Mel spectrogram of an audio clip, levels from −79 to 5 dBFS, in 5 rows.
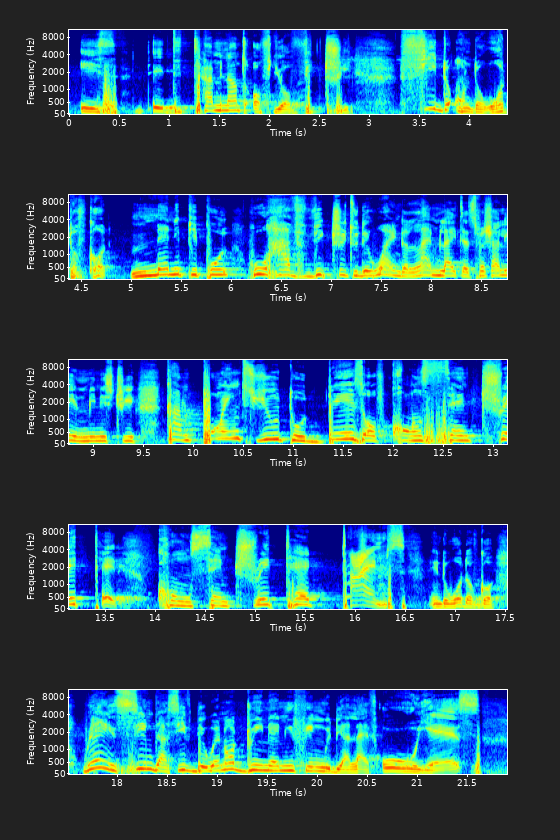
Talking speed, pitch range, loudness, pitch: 150 wpm, 140-210 Hz, -19 LUFS, 175 Hz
